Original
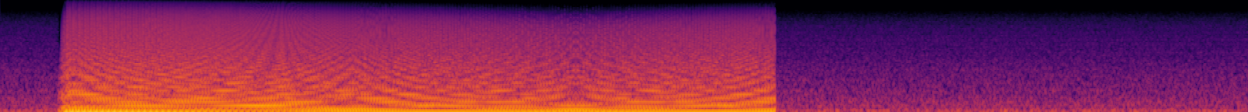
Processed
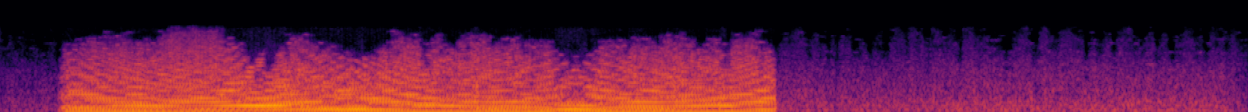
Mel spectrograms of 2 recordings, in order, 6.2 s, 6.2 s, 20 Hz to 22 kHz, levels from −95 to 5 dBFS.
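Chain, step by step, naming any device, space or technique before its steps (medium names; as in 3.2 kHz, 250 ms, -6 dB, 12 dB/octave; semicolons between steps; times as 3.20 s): 2.16–2.70 s: dynamic bell 800 Hz, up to -4 dB, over -38 dBFS, Q 2.4; noise-suppressed video call (high-pass 110 Hz 12 dB/octave; spectral gate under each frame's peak -25 dB strong; level rider gain up to 10.5 dB; trim -6.5 dB; Opus 12 kbps 48 kHz)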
